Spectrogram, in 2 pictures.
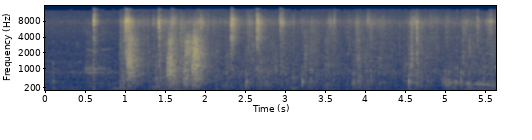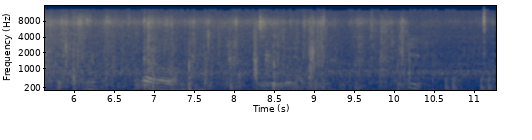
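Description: Boots scuff and step on hard ground nearby.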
